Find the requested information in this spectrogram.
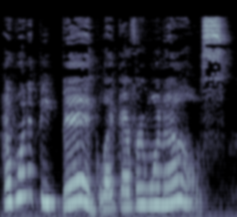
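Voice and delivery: high, quick little-car voice; a small streetcar pleading to himself; young voice, thinking aloud. Acted. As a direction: rush it out, hurt and stubborn. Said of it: "Charlie thought to himself".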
